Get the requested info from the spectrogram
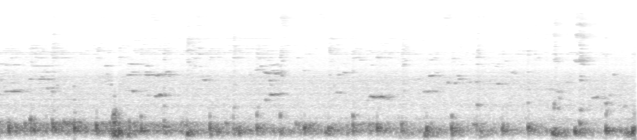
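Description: A passenger train coach running at speed: a steady low rumble of steel wheels on rail, broken by frequent irregular knocks and rattles from the wheels and coach.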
